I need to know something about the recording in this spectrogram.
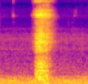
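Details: A single sharp, hissing sneeze over quiet room noise. The sneeze was triggered by white pepper spilled while cooking. An irritant sneeze.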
